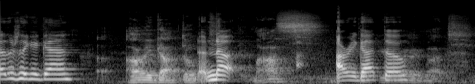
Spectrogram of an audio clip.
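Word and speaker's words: ございます: Gozaimasu. Arigato. Thank you very much. Arigato. Gozaimasu. Dosaimasu.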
